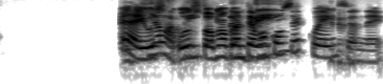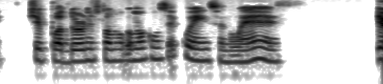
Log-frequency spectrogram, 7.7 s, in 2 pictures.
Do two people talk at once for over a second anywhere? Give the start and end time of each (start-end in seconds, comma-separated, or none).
1.2-3.0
